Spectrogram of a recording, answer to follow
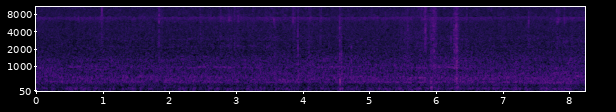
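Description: Quiet room tone with a faint steady hum. A few soft clicks come from paper beads and elastic string being handled.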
